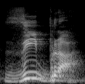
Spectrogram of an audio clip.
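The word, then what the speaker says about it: zebra: बिल्कुल गलत, ये होता है ज़ीब्रा। क्या पढ़ा जाता है? ज़ीब्रा।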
